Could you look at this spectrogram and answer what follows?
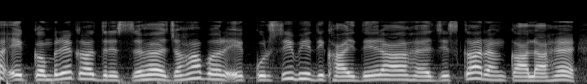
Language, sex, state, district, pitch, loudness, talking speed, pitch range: Hindi, male, Jharkhand, Ranchi, 210 Hz, -14 LUFS, 185 wpm, 195-240 Hz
